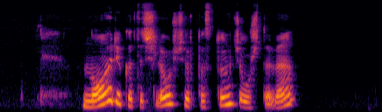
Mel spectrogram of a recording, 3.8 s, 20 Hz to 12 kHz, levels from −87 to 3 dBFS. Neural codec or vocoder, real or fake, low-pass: none; real; 10.8 kHz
